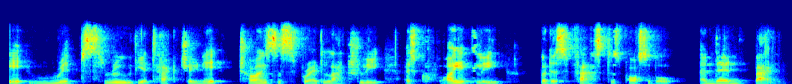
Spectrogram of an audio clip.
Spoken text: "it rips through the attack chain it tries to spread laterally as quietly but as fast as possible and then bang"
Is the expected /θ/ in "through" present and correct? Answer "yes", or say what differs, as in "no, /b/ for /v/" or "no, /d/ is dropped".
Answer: yes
